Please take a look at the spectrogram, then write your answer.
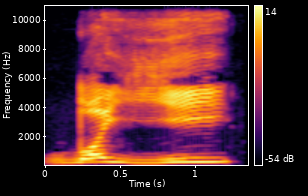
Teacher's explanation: Dayyi, ada huruf ya yang bertasydid. Ketika ada huruf ya atau huruf wawu yang bertasydid, cara bacanya ditekan, namanya nabrah.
